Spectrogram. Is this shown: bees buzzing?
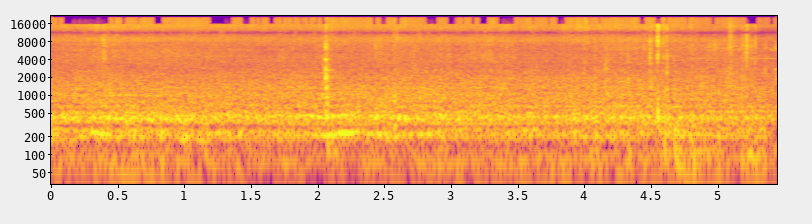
yes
